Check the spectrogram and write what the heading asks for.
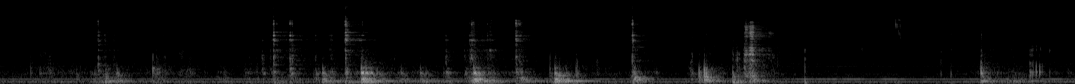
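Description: Irregular light metallic clicks and scrapes from a small hand tool working a set screw into the metal coupling between two antenna tubes, mostly between about one and eight seconds in, over a faint steady hum.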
